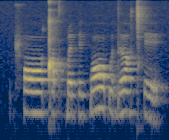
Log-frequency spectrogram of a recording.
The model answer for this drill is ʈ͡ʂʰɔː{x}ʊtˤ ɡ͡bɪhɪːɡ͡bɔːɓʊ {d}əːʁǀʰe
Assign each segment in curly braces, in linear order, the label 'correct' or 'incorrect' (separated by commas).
incorrect, correct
